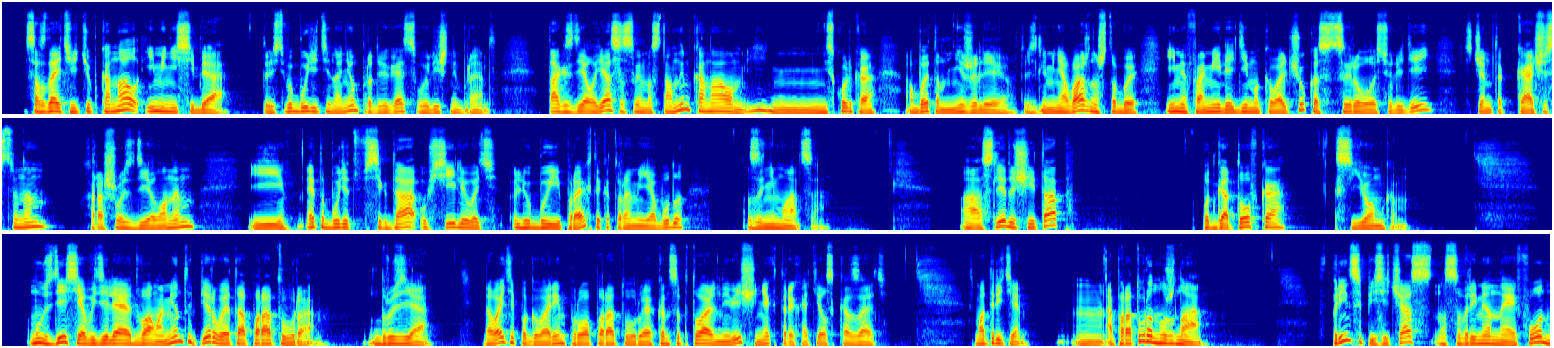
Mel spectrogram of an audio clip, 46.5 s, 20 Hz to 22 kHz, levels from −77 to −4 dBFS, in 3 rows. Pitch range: 105-135 Hz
